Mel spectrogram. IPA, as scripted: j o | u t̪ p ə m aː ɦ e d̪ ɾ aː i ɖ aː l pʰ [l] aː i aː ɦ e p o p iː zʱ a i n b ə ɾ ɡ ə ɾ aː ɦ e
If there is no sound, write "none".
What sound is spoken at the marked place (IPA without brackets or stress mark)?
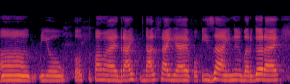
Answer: ɾ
